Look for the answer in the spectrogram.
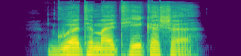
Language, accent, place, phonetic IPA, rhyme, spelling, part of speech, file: German, Germany, Berlin, [ɡu̯atemalˈteːkɪʃə], -eːkɪʃə, guatemaltekische, adjective, De-guatemaltekische.ogg
- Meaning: inflection of guatemaltekisch: 1. strong/mixed nominative/accusative feminine singular 2. strong nominative/accusative plural 3. weak nominative all-gender singular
